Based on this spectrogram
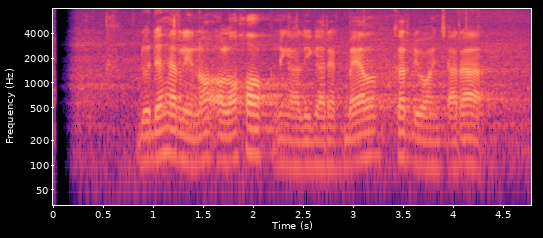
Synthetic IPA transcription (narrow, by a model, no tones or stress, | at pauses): dodaɦɛrlinɔʔɔlɔhɔk̚niŋaliɡaɾɛt̪̚bɛlkɨrdiwaɲt͡ʃaɾa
